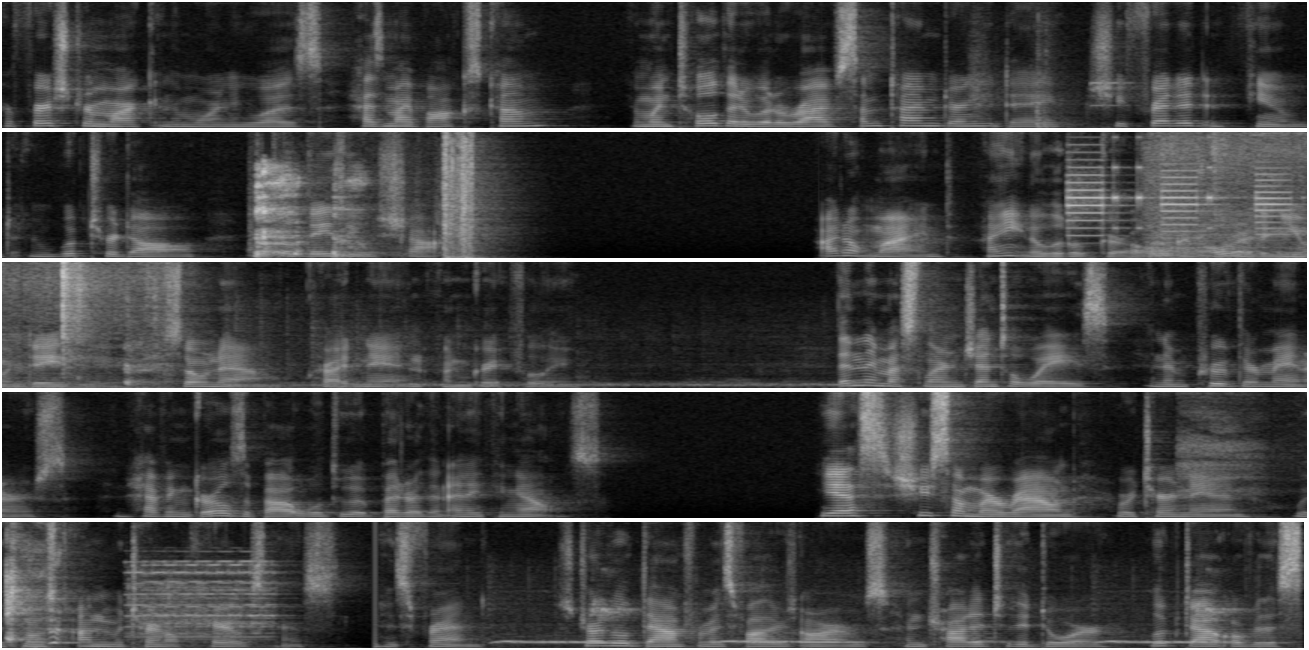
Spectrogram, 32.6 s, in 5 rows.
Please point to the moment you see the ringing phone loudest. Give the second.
12 s.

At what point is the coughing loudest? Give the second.
8 s.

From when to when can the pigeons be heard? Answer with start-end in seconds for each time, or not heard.
12.2-18.0, 28.6-32.5.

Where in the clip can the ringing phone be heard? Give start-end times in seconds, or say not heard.
4.8-5.7, 11.8-13.1, 26.7-27.5.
